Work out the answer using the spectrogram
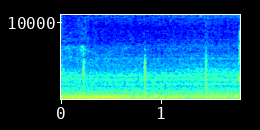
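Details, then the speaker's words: Gas-powered diesel camping heater running normally on the DC side only, after the AC side is switched off. A steady low combustion rumble with a soft fuel-pump tick about every half second. "Don't know if you can hear that or not, but it's still running."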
